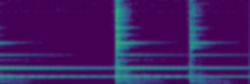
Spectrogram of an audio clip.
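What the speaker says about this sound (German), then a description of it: "So klingt das Glas ohne Wasser." An empty glass is struck three times, each strike ringing out with a clear, sustained tone that lingers between hits.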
